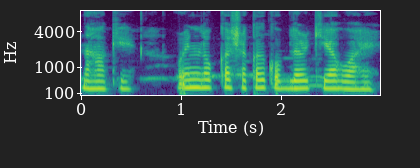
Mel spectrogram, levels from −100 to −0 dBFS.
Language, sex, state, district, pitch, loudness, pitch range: Hindi, female, Arunachal Pradesh, Papum Pare, 225 Hz, -18 LUFS, 215-240 Hz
